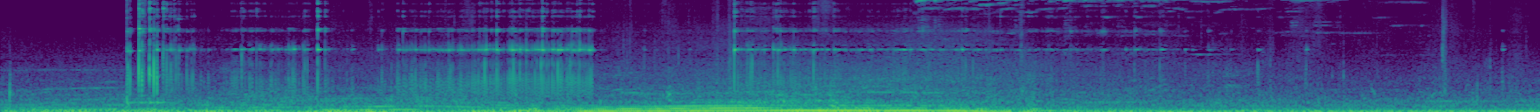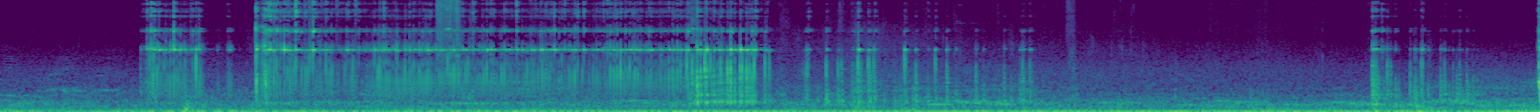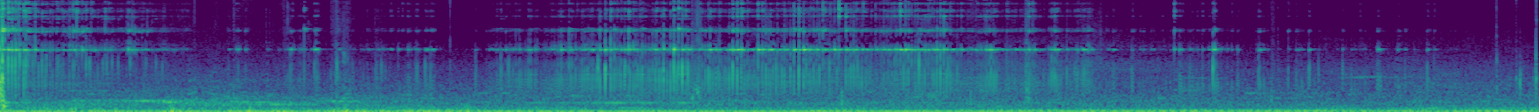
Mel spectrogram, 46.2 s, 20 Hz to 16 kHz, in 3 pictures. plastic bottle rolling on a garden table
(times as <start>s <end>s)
1.4s 9.6s, 30.8s 45.2s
